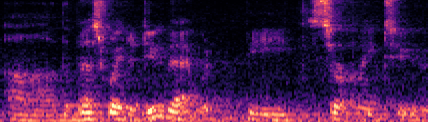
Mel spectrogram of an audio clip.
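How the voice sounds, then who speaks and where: A man keeps a moderate tempo and ordinary pitch variation while noticeable background noise and audible room echo fill the recording. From Cuba. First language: Spanish. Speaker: attorney. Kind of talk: interview.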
